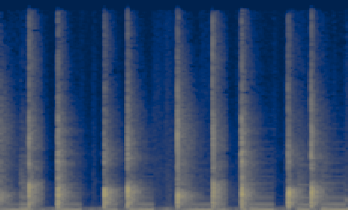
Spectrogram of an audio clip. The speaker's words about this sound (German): drei Klatscher und dann zwei Klatscher, die man erst hört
